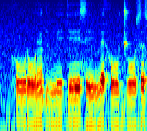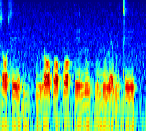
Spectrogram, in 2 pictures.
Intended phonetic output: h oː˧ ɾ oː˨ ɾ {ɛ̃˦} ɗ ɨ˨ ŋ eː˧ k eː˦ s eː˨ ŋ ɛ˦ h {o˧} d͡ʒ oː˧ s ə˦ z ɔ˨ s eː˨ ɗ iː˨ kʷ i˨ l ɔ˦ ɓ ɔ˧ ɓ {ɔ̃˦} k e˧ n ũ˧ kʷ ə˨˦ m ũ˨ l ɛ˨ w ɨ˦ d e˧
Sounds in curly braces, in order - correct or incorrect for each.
correct, incorrect, incorrect

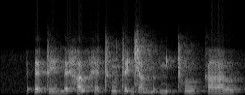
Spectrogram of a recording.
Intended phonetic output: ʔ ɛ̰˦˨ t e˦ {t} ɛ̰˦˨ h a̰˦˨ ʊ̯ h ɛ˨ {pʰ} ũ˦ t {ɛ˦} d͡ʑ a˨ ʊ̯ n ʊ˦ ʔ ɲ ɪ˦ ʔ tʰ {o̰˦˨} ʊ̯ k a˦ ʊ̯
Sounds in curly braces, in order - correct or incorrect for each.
incorrect, incorrect, incorrect, incorrect

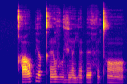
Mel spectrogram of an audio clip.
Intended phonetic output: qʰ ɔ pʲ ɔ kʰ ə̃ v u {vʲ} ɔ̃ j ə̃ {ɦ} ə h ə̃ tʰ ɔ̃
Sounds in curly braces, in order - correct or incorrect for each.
correct, incorrect

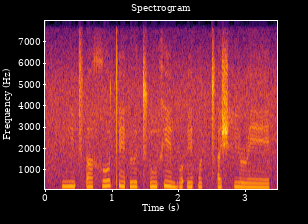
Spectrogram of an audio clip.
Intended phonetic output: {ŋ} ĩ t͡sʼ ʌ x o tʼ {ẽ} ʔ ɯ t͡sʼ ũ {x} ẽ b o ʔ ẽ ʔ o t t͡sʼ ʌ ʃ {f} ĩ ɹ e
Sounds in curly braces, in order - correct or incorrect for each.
correct, correct, correct, incorrect

